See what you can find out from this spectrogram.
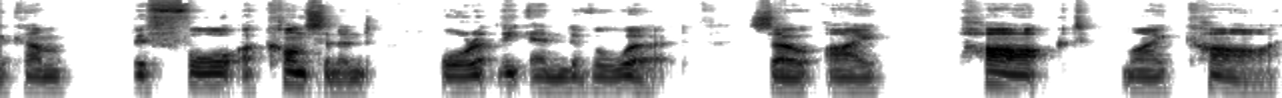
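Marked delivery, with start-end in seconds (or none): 4.1-6.4 slow, non-rhotic "parked" and "car"; British accent. Shown as a demonstration. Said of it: "the R comes before the K".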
